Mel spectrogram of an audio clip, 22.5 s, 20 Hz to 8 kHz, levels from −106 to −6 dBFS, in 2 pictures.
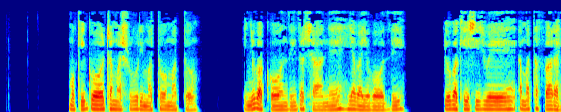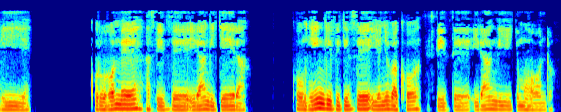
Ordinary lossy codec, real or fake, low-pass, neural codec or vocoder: MP3, 24 kbps; real; 7.2 kHz; none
